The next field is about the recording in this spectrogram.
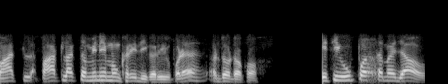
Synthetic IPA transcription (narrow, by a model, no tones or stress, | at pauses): pãt͡ʃlpãt͡ʃʰlak̚ʰt̪ominiməmkʰəɾid̪ikəɾjũpəɽeə̰ɾd̪ʱoʈəko̰ | et̪ʰiupəɾt̪əmed͡ʒao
